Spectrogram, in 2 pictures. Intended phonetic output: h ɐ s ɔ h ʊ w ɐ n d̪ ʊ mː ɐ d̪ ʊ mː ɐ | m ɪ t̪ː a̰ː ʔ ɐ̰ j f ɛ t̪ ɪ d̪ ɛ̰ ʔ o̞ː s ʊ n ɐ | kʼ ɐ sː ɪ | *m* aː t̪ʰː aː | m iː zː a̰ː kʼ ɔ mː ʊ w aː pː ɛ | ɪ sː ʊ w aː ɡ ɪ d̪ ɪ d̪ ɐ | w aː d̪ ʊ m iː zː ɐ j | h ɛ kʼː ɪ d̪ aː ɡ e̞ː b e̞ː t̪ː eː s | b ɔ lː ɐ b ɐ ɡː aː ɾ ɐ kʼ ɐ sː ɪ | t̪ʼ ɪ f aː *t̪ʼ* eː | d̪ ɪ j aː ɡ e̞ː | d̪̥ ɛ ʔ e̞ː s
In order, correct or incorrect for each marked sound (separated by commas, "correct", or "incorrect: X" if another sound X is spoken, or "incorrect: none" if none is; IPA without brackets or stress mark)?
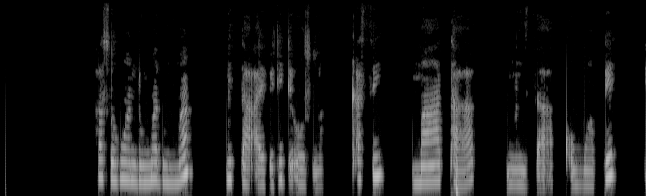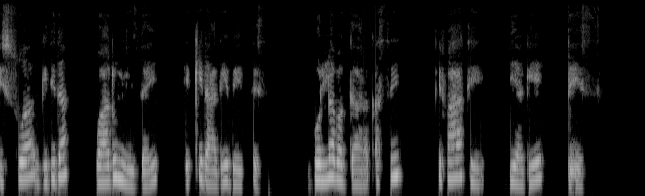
correct, incorrect: t̪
